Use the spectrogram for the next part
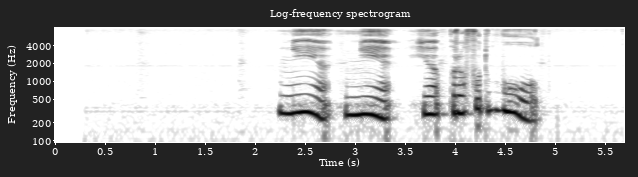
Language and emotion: Russian, sad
